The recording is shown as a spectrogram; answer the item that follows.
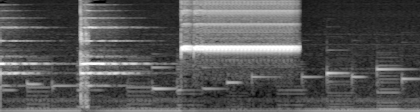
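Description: Background music with a stepping melody of short notes and a chime-like strike about a second in. Near the middle, a loud, steady high tone sound effect lasts just over a second and then cuts off, after which the melody carries on.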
